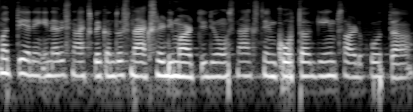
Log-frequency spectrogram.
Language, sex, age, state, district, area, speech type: Kannada, female, 18-30, Karnataka, Gulbarga, urban, spontaneous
